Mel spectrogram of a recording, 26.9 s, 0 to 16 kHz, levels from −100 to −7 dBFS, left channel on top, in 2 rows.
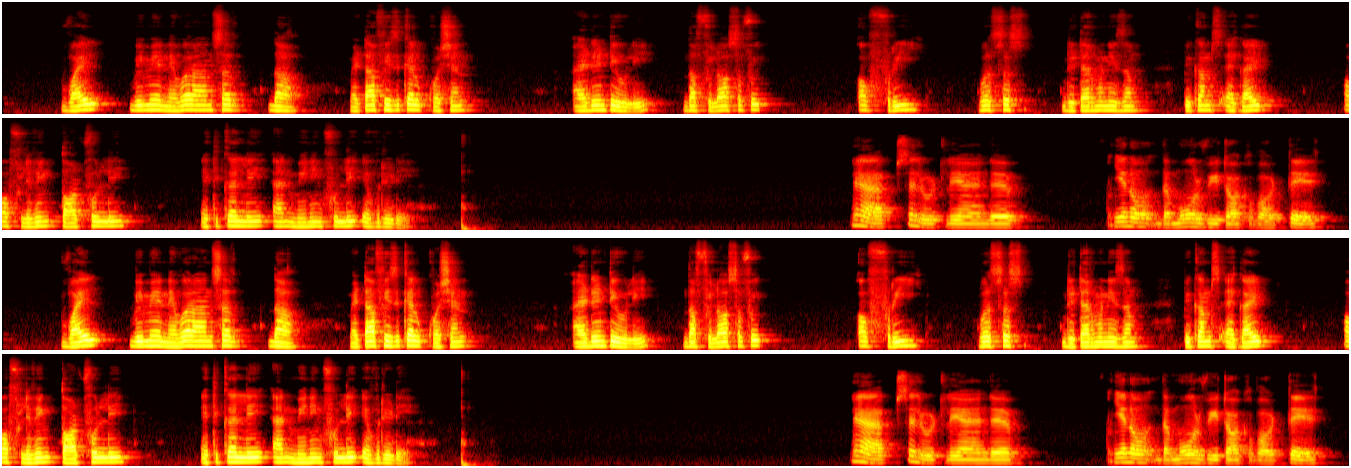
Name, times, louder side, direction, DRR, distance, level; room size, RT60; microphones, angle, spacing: voice 1, 0.6-1.0 1.3-2.4 2.7-2.9 3.5-4.7 5.7-6.5 6.8-7.6 8.6-9.2 9.8-10.2 10.6-11.4 11.8-12.6 13.4-14.7 15.5-17.5, right 4 dB, 50° right, 0.4 m, -25 dB
voice 2, 22.0-23.6 24.5-26.6, right 1 dB, 35° right, 1.2 m, -32 dB
12.5 x 7.0 x 4.6 m
head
